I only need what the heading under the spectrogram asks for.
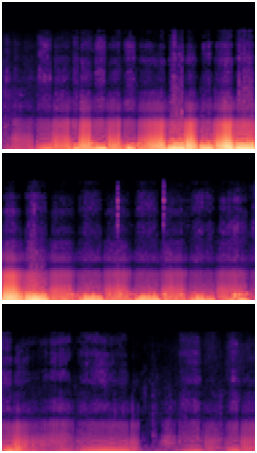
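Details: Kitten purring: a steady low rumbling purr with rhythmic inhale and exhale pulses, growing louder toward the middle, then softening and briefly breaking off near the end.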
